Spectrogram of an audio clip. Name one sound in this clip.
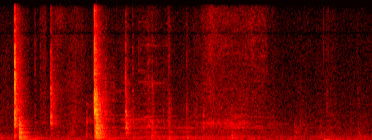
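An acoustic guitar's strings ring softly.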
